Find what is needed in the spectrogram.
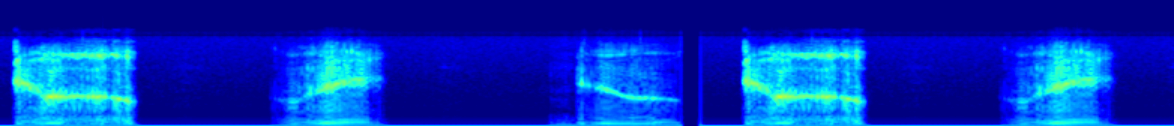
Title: Ruby Snoring &amp; Taking A Nap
